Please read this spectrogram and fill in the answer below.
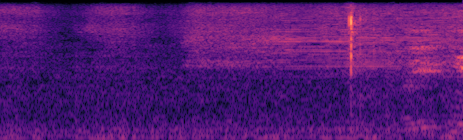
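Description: A pause between words: a steady low background rumble, with one brief faint click near the end.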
